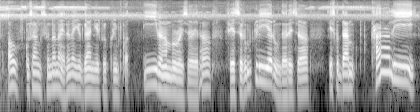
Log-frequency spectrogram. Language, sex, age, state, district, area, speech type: Nepali, male, 30-45, West Bengal, Kalimpong, rural, spontaneous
